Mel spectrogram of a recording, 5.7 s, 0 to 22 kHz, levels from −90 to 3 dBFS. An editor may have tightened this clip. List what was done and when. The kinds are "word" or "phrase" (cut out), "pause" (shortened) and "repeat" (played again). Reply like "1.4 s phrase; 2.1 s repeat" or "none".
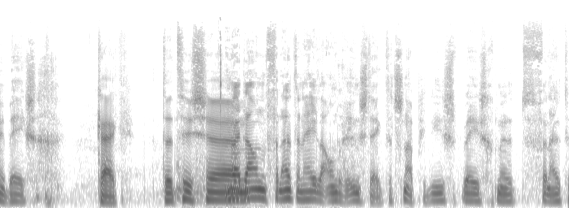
1.5 s word

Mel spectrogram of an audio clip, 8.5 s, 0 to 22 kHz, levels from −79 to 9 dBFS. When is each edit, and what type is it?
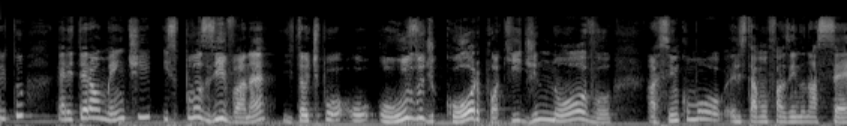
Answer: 4.2 s phrase

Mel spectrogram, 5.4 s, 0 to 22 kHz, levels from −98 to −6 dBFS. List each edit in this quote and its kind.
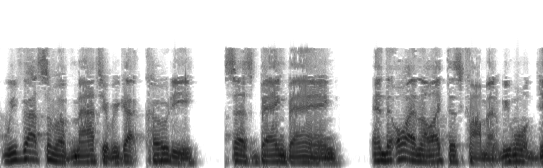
1.0 s word; 2.2 s word; 2.9 s word

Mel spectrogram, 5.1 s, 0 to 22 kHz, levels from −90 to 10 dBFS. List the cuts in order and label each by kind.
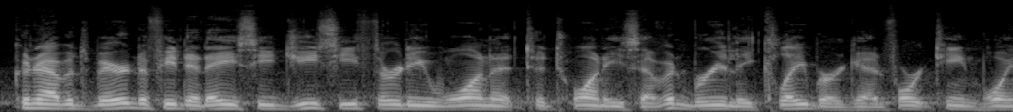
none

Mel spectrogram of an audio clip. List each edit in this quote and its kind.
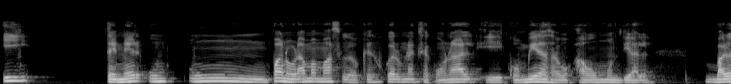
2.7 s word; 3.4 s word; 4.8 s word

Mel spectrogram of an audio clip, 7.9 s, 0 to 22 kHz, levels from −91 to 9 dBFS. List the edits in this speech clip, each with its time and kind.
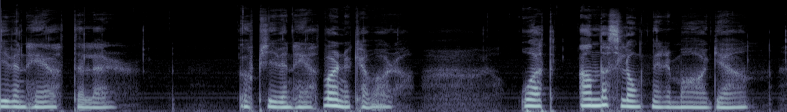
3.2 s word; 5.8 s word

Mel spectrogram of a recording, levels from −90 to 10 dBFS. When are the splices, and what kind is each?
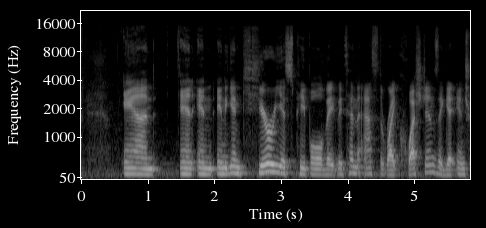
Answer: none

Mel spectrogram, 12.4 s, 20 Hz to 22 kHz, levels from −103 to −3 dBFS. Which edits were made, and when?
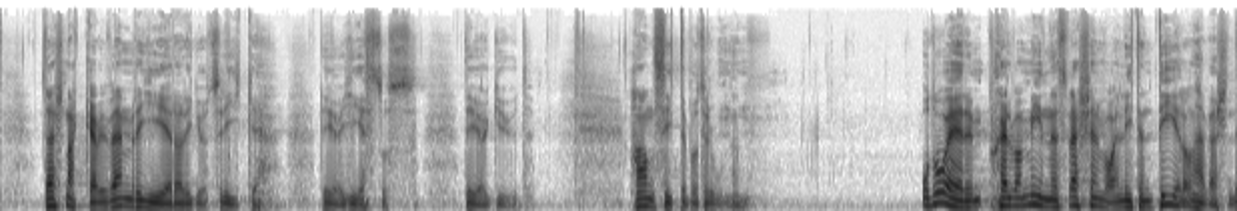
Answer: none

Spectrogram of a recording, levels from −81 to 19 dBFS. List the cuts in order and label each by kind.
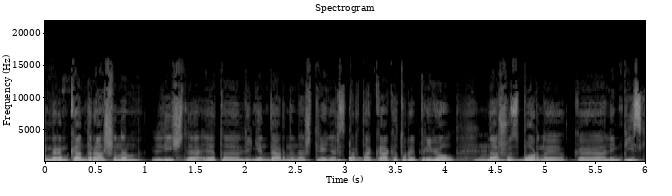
none

